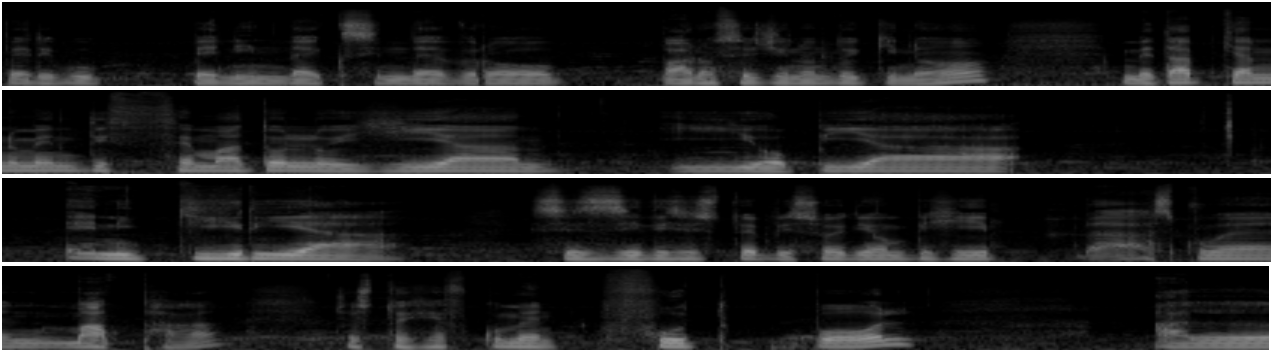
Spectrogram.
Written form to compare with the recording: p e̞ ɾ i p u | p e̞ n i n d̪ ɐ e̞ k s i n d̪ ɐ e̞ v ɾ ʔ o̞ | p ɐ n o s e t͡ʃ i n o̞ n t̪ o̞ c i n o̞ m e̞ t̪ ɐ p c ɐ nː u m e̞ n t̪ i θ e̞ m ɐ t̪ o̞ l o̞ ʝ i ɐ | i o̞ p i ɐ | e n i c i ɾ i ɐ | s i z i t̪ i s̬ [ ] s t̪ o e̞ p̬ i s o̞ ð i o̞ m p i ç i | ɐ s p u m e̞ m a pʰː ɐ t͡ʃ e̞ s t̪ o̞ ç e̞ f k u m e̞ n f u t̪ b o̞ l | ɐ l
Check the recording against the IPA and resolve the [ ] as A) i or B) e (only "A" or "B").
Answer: A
